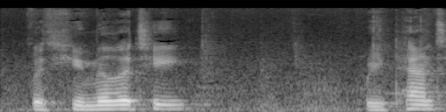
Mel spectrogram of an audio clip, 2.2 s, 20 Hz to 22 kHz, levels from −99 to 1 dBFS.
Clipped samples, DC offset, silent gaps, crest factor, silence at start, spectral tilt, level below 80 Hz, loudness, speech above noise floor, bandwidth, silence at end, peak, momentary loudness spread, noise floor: under 0.1%; under 0.1%; none; 18 dB; 0.15 s; -6.5 dB/octave; -54 dBFS; -20 LUFS; 24 dB; 16.5 kHz; 0 s; -4 dBFS; 13 LU; -43 dBFS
